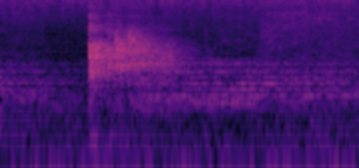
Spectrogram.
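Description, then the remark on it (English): A train roars past, a sudden burst of rushing noise with a low rumble underneath and a horn-like tone that fades as it goes. No one speaks. “And with that, one heartbeat, two heartbeat, three heartbeats, and the train is there.”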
